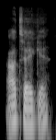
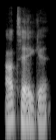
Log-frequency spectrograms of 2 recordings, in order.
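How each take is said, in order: Both takes have the same delivery.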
